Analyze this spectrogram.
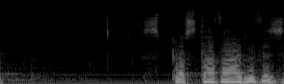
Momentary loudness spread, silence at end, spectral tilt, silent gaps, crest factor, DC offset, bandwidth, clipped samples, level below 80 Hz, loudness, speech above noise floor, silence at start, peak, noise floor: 24 LU; 0 s; -6.5 dB/octave; none; 12 dB; under 0.1%; 14.5 kHz; under 0.1%; -54 dBFS; -33 LUFS; 25 dB; 0 s; -24 dBFS; -56 dBFS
